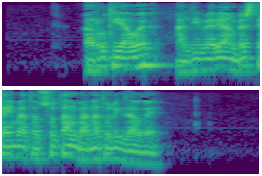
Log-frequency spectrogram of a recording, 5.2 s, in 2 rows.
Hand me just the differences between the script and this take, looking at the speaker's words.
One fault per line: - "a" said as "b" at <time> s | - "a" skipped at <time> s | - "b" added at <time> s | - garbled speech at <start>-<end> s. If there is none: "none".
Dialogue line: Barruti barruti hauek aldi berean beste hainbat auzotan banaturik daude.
- "barruti" skipped at 1.2 s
